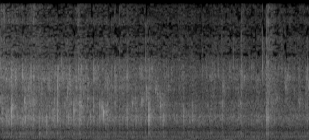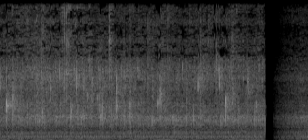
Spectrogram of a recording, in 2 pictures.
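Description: Onions fry in hot oil in a kadai, giving a dense, steady hiss and crackle close up that runs for several seconds with faint stirring, then cuts off abruptly near the end, with no voices.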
